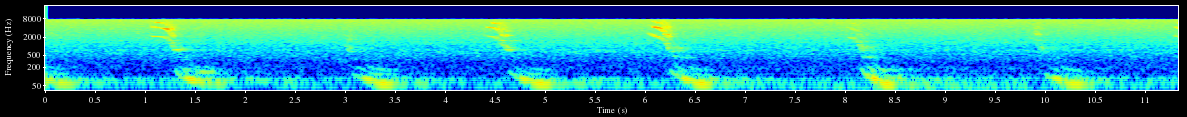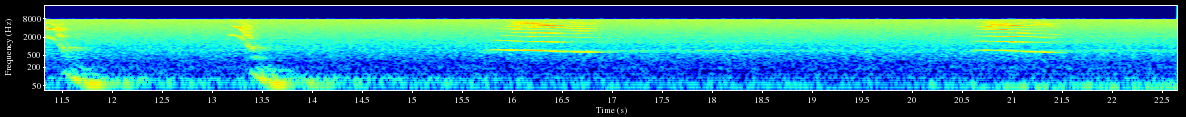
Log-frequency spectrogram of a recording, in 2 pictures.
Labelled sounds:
1.0	1.3	humpback whale, 1.5 to 4.6 kHz
4.5	4.8	humpback whale, 0.80 to 1.2 kHz
11.5	11.8	humpback whale, 0.80 to 1.2 kHz
13.3	13.6	humpback whale, 0.80 to 1.3 kHz
15.8	16.9	humpback whale, 0.80 to 7.3 kHz
20.6	21.5	humpback whale, 1.2 to 8.0 kHz

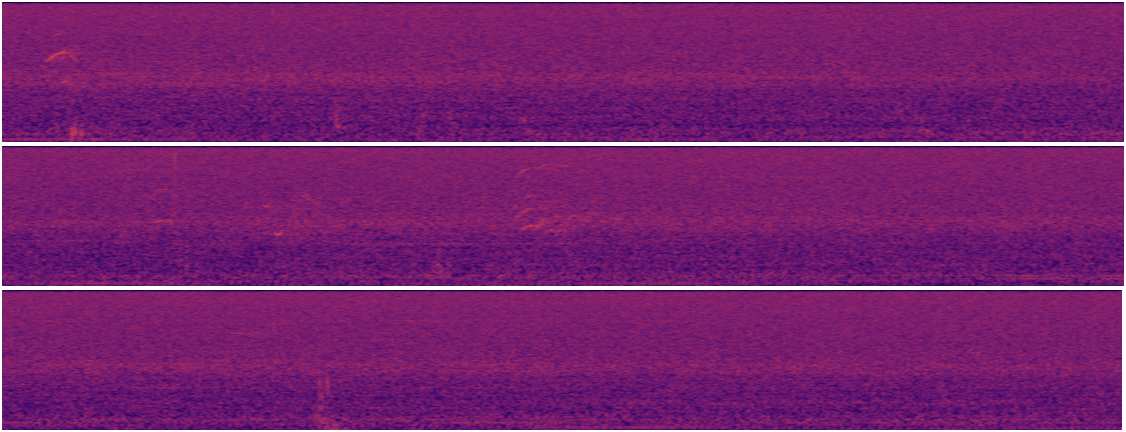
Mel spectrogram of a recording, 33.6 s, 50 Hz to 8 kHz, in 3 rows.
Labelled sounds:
16.3	16.9	killer whale, southern resident, 1.1 to 2.9 kHz

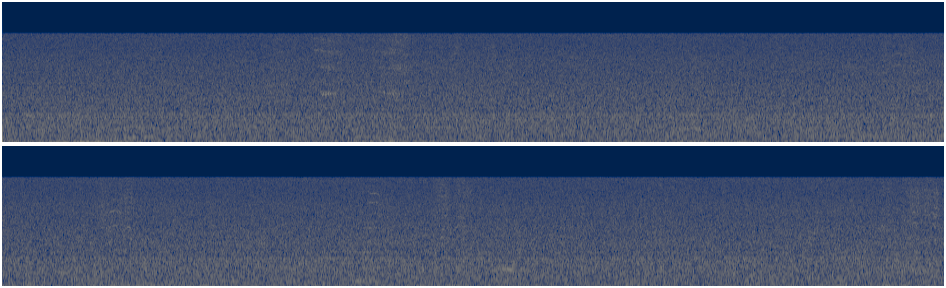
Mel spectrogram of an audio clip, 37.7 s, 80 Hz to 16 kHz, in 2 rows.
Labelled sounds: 6.2	6.7	Pacific white-sided dolphin, 1.4 to 5.2 kHz
21.0	21.2	Pacific white-sided dolphin, 3.2 to 3.4 kHz
26.2	26.5	Pacific white-sided dolphin, 4.9 to 5.3 kHz

